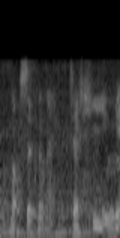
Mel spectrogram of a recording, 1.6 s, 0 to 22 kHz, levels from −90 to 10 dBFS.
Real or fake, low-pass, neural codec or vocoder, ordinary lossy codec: fake; none; codec, 16 kHz, 2 kbps, FreqCodec, smaller model; none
